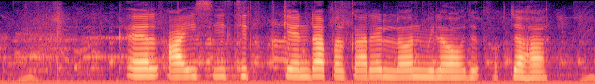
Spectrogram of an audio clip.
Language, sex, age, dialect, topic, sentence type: Magahi, female, 60-100, Northeastern/Surjapuri, banking, question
